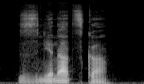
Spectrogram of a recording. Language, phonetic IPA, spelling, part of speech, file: Polish, [zʲɲɛ̃ˈnat͡ska], znienacka, adverb, Pl-znienacka.ogg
